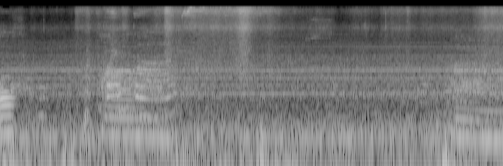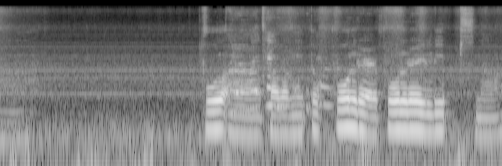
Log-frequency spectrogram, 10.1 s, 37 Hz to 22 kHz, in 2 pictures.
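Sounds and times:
faint electrical hum: 0.0 - 10.0
person saying uh: 1.0 - 1.8.

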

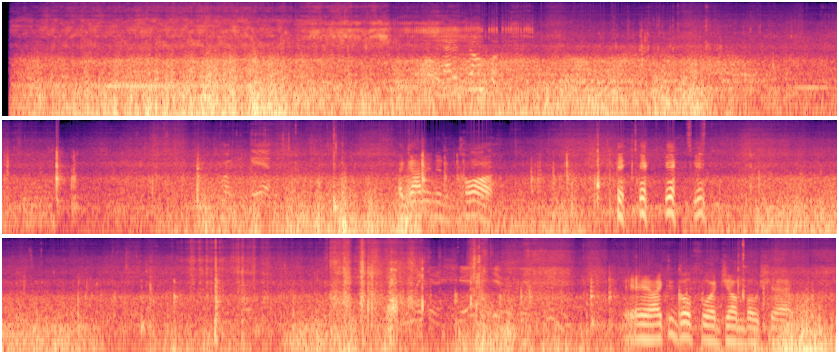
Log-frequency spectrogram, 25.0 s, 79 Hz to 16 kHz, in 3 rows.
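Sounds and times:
wind buffeting microphone: 0.1 - 25.0.

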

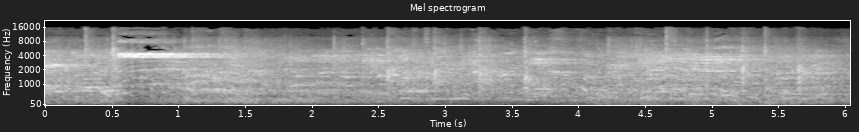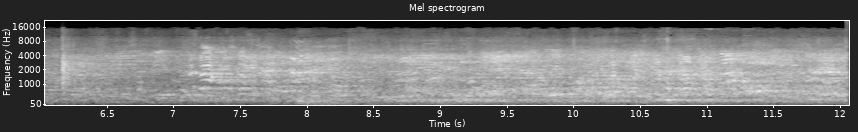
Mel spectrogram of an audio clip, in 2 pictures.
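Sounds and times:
crowd talking in echoing hall: 0.0 - 12.0.

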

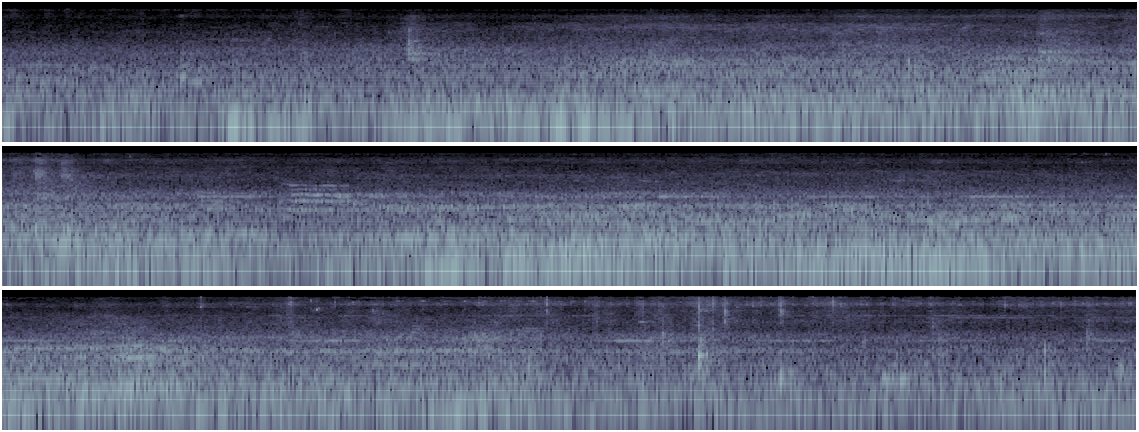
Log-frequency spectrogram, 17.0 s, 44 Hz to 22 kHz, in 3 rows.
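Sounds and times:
low traffic rumble: 0.0 - 17.0
murmur of pedestrians: 3.5 - 17.0.

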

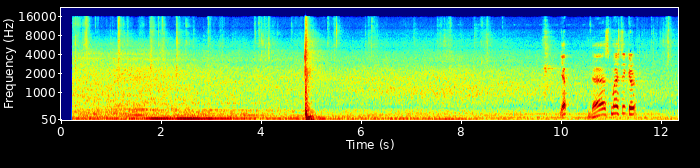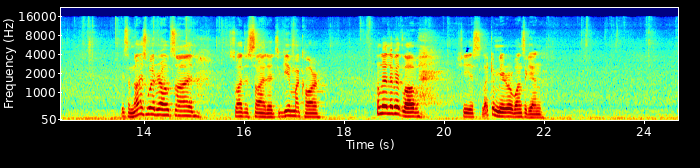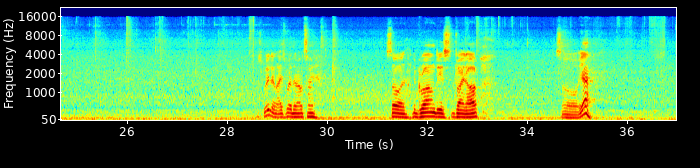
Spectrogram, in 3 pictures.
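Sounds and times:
footsteps on concrete floor: 0.2 - 6.4, 11.8 - 15.8, 22.6 - 28.6, 35.7 - 36.9
car door slamming: 4.8 - 5.5.

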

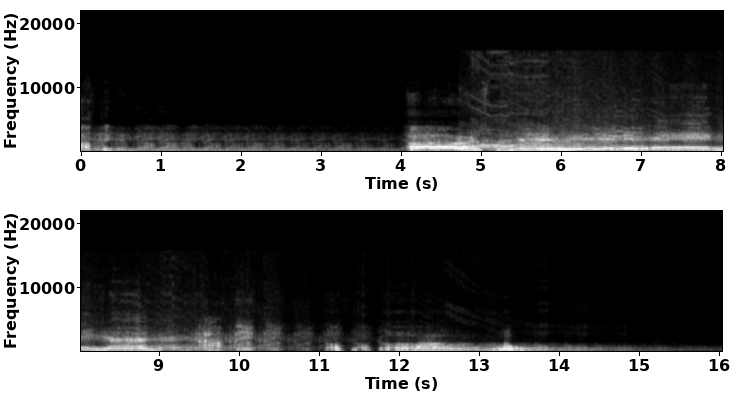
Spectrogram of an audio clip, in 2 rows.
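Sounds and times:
vocoder synth tones: 0.0 - 14.9.

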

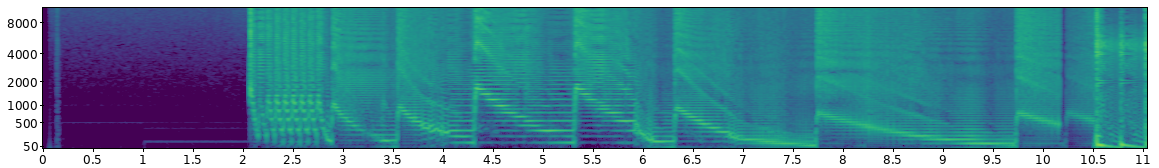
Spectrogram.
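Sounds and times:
electronic synthesizer music: 2.1 - 11.0.

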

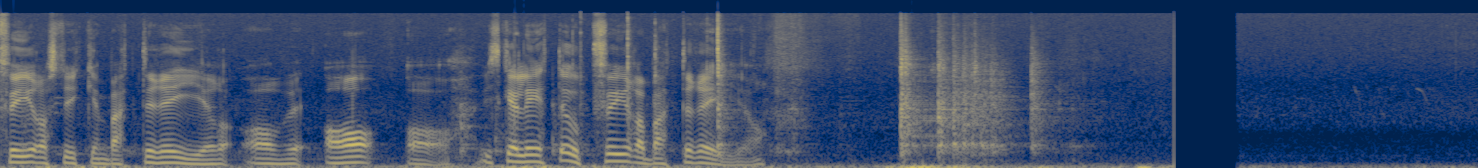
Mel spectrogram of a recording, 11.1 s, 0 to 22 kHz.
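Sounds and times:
metal grill parts knocking: 3.2 - 6.2, 6.8 - 8.3.

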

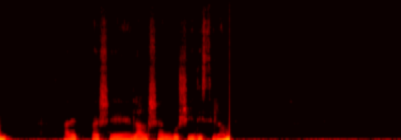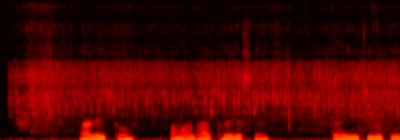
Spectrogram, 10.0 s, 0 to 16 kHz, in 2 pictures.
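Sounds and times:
woman speaking: 0.8 - 2.9, 6.0 - 8.4, 9.2 - 10.0
hot oil sizzling: 5.1 - 10.0.

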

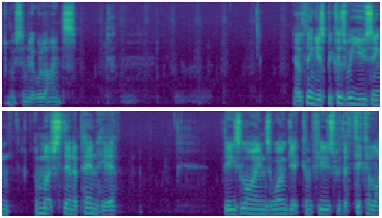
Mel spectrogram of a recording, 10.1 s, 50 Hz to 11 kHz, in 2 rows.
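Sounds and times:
pen scratching on paper: 0.9 - 4.2.

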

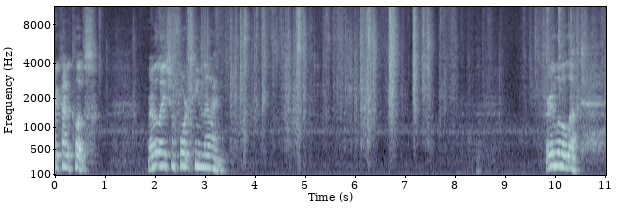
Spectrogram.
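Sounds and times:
paper pages being turned: 2.2 - 10.6.

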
